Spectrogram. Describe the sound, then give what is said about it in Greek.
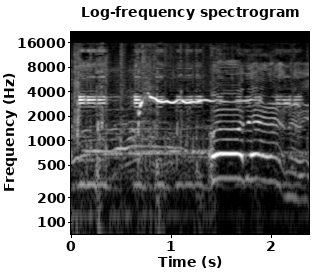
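A loud, brassy victory horn blares in sustained tones, its pitch shifting partway through, with a faint crowd-like murmur underneath. “Και παιδιά λέει πιο πολύ από όλα μα λένε ο ήχο τη νίκη με την κόρνα.”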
